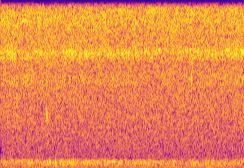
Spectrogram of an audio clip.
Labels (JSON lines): {"label": "anthrophony, boat engine", "recorder": "HydroMoth"}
